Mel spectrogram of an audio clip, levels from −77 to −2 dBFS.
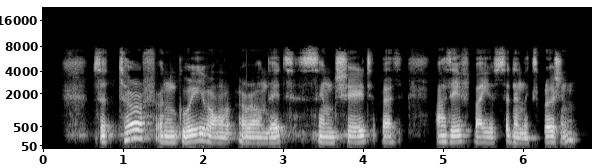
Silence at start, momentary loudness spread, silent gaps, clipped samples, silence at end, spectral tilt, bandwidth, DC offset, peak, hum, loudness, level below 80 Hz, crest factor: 0.25 s; 8 LU; none; under 0.1%; 0.2 s; -3.5 dB/octave; 8.2 kHz; under 0.1%; -2 dBFS; none; -17 LUFS; -58 dBFS; 16 dB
